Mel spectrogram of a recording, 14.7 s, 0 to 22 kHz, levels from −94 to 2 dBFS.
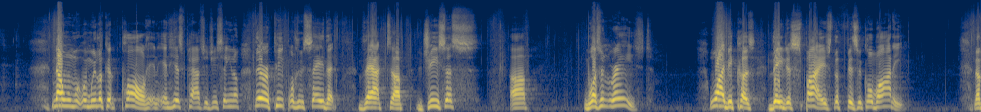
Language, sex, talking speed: English, male, 140 wpm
